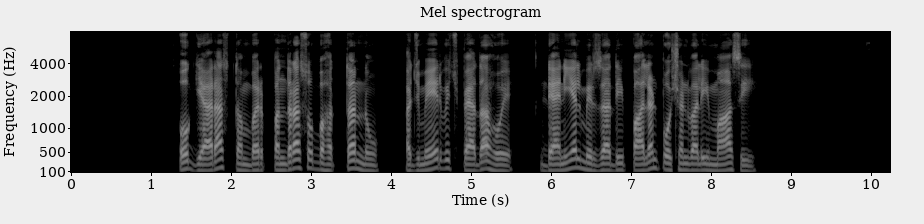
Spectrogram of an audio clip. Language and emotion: Punjabi, neutral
